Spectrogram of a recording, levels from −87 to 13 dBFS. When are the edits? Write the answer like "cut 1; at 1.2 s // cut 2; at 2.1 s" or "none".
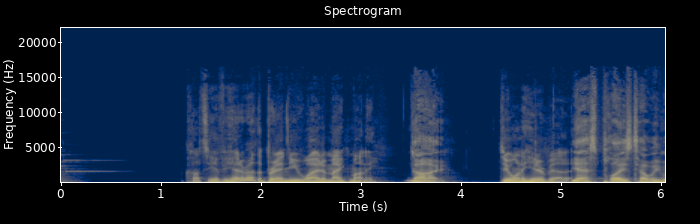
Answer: cut 1; at 1.0 s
